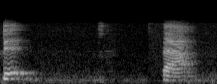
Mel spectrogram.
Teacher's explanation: the unreleased t which occurs at the end of a word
